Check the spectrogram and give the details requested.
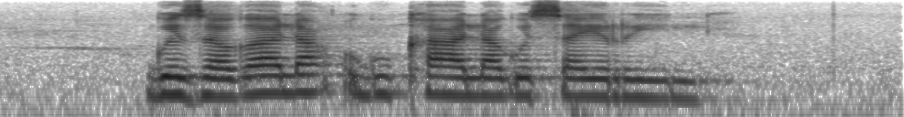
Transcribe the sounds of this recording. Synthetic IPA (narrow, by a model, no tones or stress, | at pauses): k̬wɛzak̬alaṵk̬ukʰalak̬wɛsajiriːni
